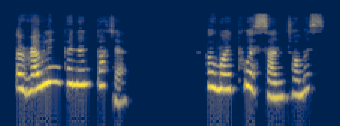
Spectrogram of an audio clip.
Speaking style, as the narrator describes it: exclaimed Tabitha

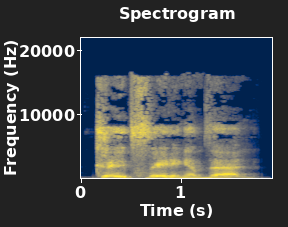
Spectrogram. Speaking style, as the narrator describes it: grumbled the troll

